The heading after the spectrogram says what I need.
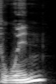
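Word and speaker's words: Nguyen: it um like there's that last name n-g-u-y-e-n right which I've been told is actually pronounced win and it's just like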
